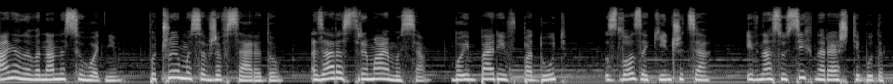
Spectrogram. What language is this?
Ukrainian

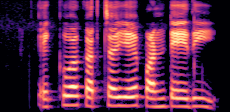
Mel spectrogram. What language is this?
Telugu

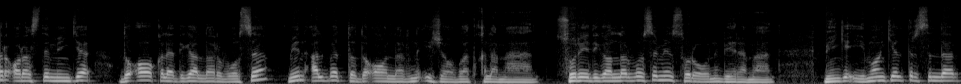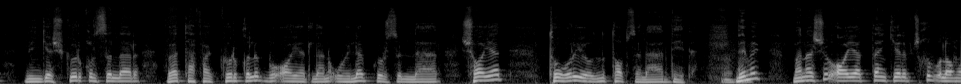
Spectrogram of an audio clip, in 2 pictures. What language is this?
Turkish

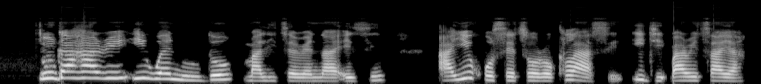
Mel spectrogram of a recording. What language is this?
Igbo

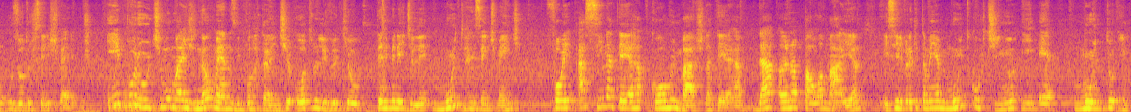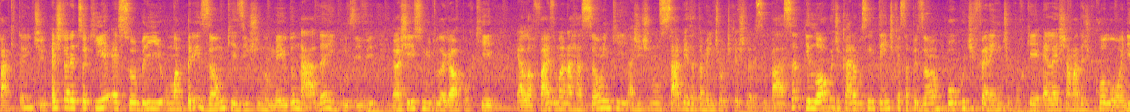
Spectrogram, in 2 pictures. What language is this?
Portuguese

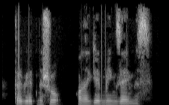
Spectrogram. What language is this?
Uzbek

